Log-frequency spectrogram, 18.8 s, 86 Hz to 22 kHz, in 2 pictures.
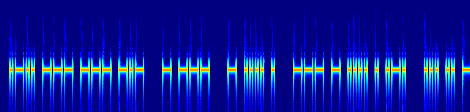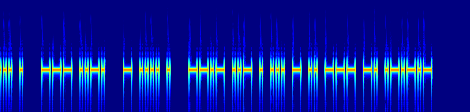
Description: Morse code, heard as a keyed tone, about 21 wpm, 700 Hz. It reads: LOOK TO THE OTHER SIDE OF THE QUESTION.
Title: Sentences from Top 1000 Words - Review Part 1 - 22wpm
